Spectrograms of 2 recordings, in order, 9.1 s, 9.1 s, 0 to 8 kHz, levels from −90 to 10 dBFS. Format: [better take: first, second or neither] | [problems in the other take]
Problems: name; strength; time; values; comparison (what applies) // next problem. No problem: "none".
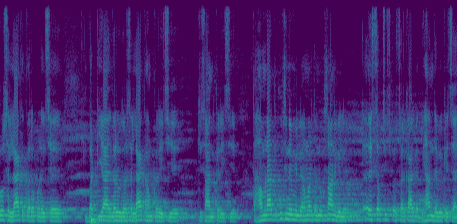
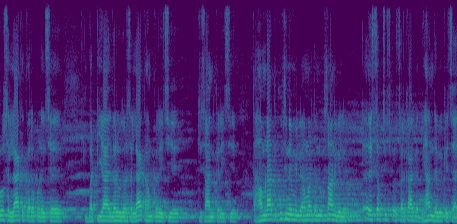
second | background sound (Bowed string instrument); 9 dB below the speech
